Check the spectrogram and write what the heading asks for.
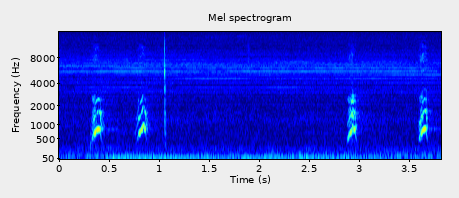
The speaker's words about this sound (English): Huh. Sounds like a dog. Who knew?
